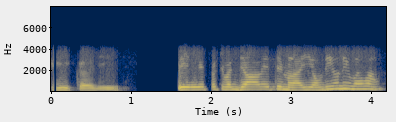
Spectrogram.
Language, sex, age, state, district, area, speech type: Punjabi, female, 60+, Punjab, Muktsar, urban, conversation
